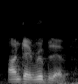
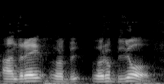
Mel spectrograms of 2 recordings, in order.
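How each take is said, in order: First: The name is said with an English pronunciation. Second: The name is said with a Russian pronunciation. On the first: This is how outsiders say the name. The speaker calls it wrong. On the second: This is how the name is said in its own language. The speaker calls it right. "in Russian, it was Andrei Rublev"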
